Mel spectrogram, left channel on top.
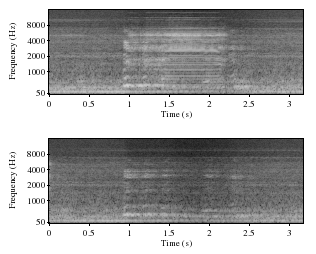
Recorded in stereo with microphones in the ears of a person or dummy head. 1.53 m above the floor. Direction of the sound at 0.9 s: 60° left (ahead or behind).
